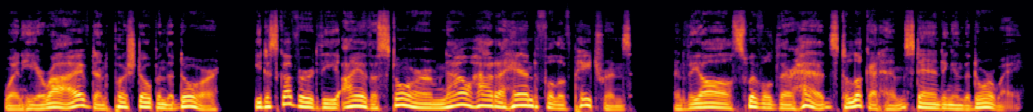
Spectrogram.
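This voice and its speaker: A male narrator reading a fantasy audiobook in a steady, even storytelling style. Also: medium pitch, moderate pace, no echo, studio quality.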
